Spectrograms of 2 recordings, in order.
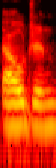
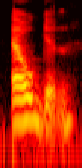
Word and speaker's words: Elgin: And people just call it Elgin, but it's actually pronounced Elgin.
